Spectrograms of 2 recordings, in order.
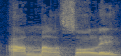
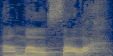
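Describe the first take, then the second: First: The second word has an 'o' and 'e' vowel. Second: The second word has two 'a' vowels. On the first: It names good deeds pleasing to God. The speaker calls it right. "Amal soleh bukan amal salah" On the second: It names wrong deeds. The speaker calls it wrong. "salah baca"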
